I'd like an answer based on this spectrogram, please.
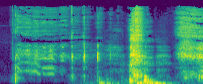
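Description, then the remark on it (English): Soft breathy sounds, then a sudden loud, explosive sneeze that bursts out as a rush of noise, followed by a second long, hissing exhalation. “bless you. No, bless you”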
